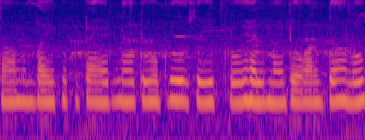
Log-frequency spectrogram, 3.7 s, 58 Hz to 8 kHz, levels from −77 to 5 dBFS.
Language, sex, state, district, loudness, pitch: Telugu, female, Andhra Pradesh, Srikakulam, -28 LUFS, 225 Hz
